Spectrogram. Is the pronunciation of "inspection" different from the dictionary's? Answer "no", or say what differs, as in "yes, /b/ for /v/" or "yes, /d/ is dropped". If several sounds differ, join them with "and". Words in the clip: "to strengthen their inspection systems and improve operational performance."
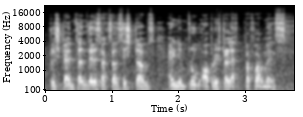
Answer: yes, /p/ is dropped and /s/ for /ʃ/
